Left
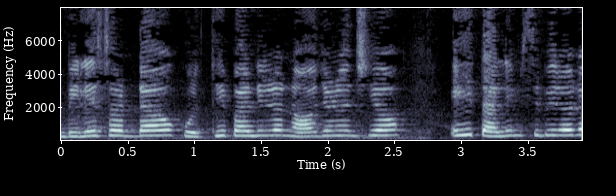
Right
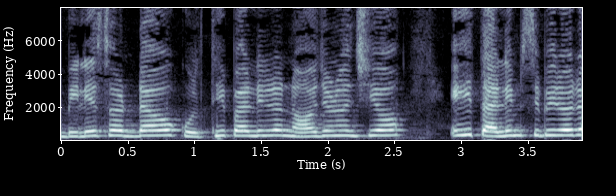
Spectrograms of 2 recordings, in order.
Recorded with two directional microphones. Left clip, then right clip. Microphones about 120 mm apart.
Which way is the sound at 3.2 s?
70° right (ahead or behind).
